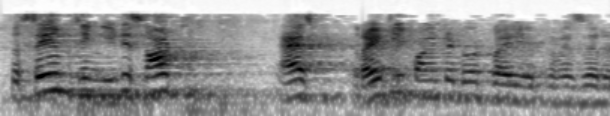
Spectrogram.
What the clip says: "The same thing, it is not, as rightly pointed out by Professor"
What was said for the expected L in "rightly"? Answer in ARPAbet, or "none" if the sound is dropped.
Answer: L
